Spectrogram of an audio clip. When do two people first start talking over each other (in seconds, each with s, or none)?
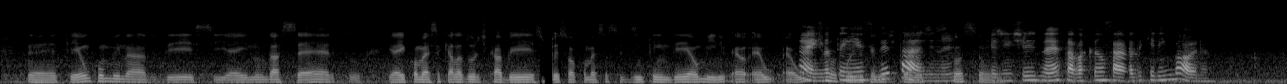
8.0 s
